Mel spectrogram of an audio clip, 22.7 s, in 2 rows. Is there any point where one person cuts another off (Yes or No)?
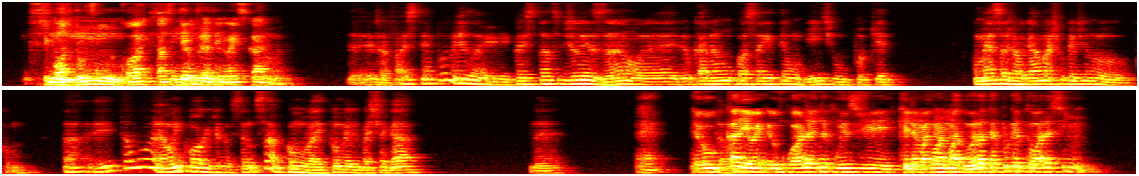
Yes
